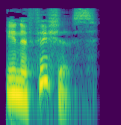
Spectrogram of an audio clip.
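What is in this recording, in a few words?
"inofficious", British English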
